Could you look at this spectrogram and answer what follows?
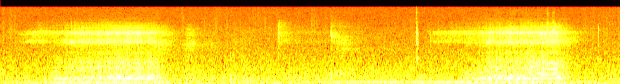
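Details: Sleepy Great Dane puppy snoring: two soft, whistling, nasal snores over a quiet room hum.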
